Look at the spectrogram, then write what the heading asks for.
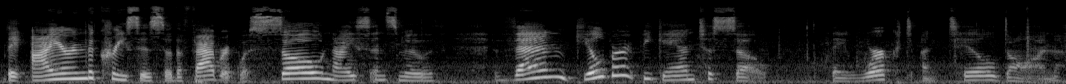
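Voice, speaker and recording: A woman reading a children's picture book aloud with expressive, deliberate storytelling delivery. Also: medium pitch, creaky, breathy edge, rough recording. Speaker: read-aloud teacher.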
